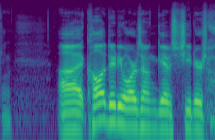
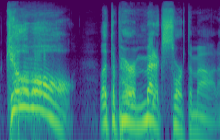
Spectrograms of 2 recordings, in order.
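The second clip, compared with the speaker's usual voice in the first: loud, high battle cry easing slightly; psychopath linebacker's yell; 5 semitones higher, 8 dB louder than usual. Retold or imitated. Quoting the psychopath linebacker's great movie line, loud yell. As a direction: bellow it like a rallying order. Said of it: "the linebacker has this great line".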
